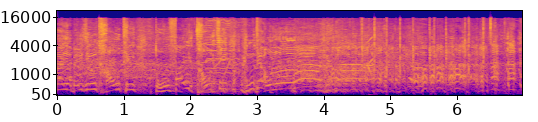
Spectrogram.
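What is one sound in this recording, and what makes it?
Men laugh loudly.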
